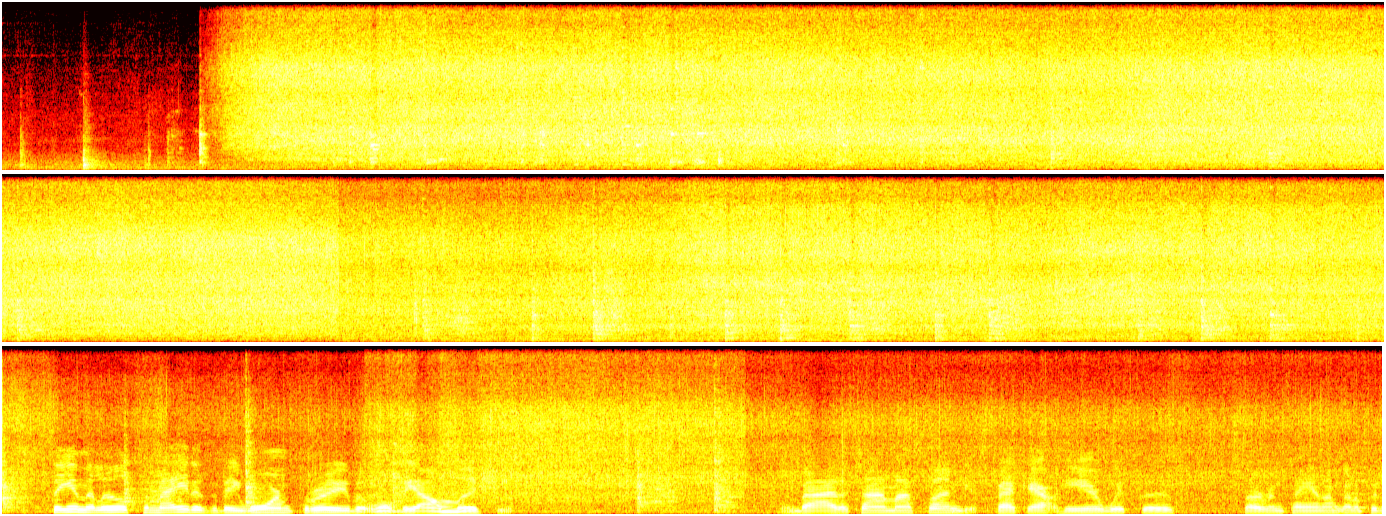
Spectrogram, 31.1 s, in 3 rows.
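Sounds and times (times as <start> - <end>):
vegetables sizzling on a griddle: 1.5 - 31.0
metal spatula scraping and tapping: 15.8 - 18.0, 18.8 - 21.0, 21.6 - 22.0, 25.5 - 26.3.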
